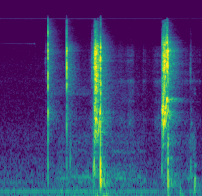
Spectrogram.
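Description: Four sharp, unevenly spaced clicks from a handheld LED flashlight's switch being pressed over and over while the light fails to come on properly.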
